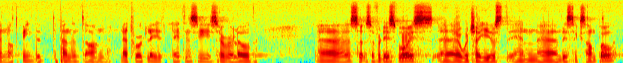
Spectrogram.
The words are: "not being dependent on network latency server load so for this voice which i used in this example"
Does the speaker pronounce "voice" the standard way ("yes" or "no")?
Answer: yes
